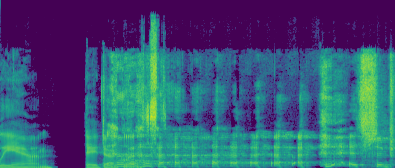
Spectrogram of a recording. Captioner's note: laughs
